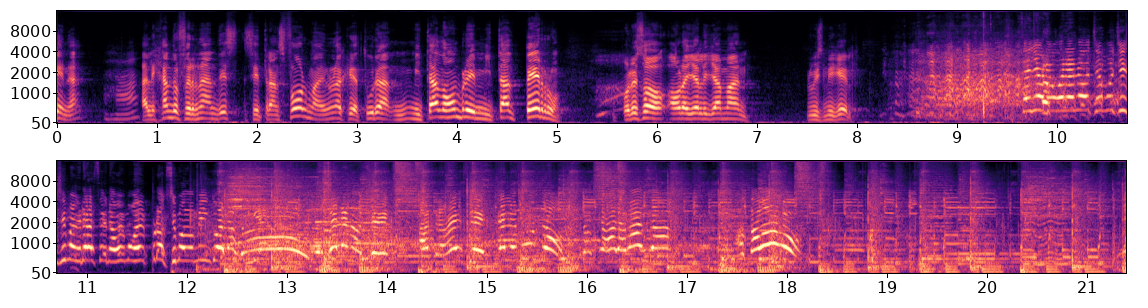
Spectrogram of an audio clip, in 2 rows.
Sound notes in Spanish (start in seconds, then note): 8.3 Risas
